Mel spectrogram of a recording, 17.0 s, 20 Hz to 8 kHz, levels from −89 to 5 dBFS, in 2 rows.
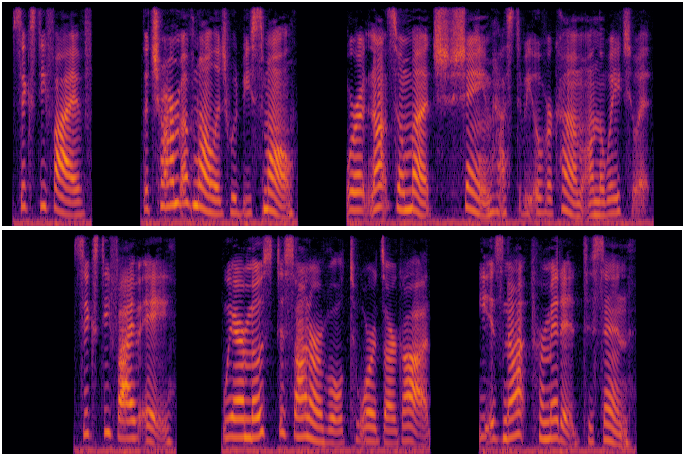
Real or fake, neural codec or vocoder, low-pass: fake; vocoder, 44.1 kHz, 80 mel bands, Vocos; 7.2 kHz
